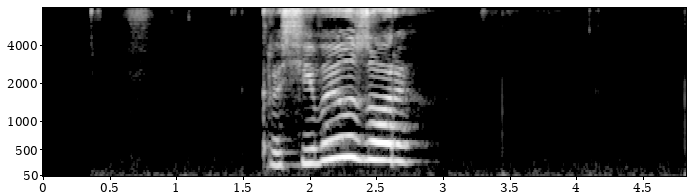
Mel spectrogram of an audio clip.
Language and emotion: Russian, positive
